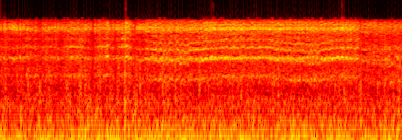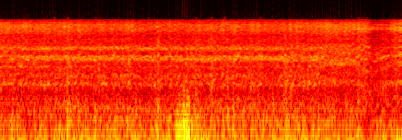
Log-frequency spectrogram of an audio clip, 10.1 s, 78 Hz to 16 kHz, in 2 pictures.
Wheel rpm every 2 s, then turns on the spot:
230, 220, 210, 190, 190.
none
